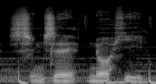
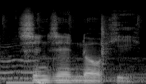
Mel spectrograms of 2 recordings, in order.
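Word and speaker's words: Seijin no Hi: So your Japanese word of the day is Shinjin no Hi, which means coming of age day. How do you spell that? That's SEIJINOHI, Shinjin no Hi.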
